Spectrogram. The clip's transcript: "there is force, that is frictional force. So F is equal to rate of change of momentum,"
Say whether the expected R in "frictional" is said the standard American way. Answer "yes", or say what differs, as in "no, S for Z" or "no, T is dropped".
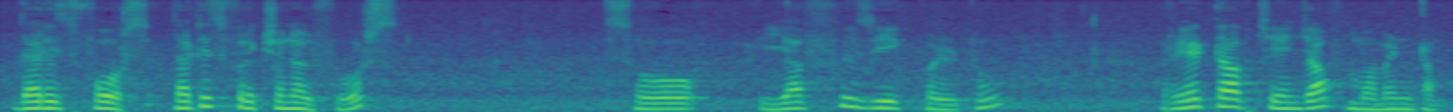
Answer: yes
